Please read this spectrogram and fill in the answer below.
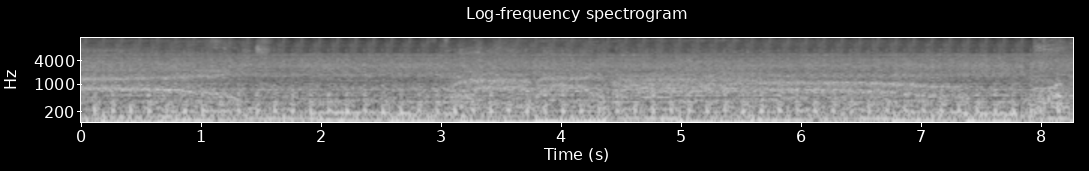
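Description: Heavy metal song: a loud, dense wall of distorted instruments over programmed drums, with a low bass line moving between notes.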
